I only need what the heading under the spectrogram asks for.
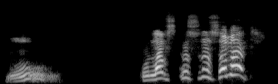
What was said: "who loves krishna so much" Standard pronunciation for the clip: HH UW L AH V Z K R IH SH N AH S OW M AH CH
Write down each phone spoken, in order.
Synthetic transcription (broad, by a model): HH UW L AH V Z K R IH S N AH S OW M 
